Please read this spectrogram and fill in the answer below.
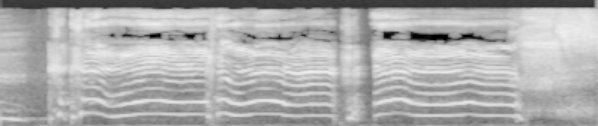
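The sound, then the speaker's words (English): Colicky baby crying in three long, loud, wavering wails, each held steady in pitch and separated by short catches of breath. “She just hears a baby who's colic.”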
